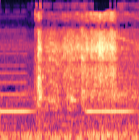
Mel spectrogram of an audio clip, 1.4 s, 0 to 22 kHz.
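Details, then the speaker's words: 2005 Kia Sedona minivan with 50,000 miles, started at auction after being driven: quick crank catches into a steady low rumble with a faint chime over it; fires right up with no issues, normal start. "Fires right up, no issues whatsoever. And like I said, I just drove it around, it drives great."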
